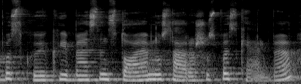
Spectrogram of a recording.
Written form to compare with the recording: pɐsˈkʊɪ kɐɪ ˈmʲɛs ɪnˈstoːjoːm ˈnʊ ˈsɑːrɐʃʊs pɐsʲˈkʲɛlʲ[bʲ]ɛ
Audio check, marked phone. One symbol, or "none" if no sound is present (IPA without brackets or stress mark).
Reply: bʲ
